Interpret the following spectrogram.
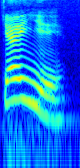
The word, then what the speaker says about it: cahier: 단어 끝에 위치하는 R는 발음이 되기도 하고 안 되기도 합니다. 그래서 발음이 되는 경우를 체크해 주면 되겠네요. 1번 dîner, 2번 hiver, 자 발음이 되죠. 답은 나왔고 3번 cahier, 4번 janvier, 5번 étranger, 발음되지 않습니다.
